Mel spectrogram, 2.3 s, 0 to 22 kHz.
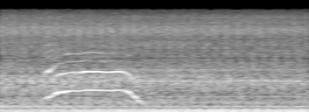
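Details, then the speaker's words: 2004 Subaru Outback, 170,000 miles, with a brand-new OEM Subaru short block installed roadside. First start on a borrowed battery, with no coolant yet. A quiet, even idle with a steady low hum and no knocking or ticking: healthy. "Nice and quiet. Turn it off. Looks good."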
